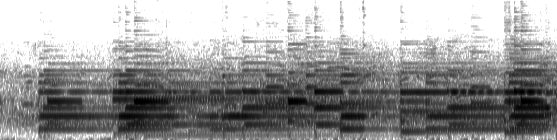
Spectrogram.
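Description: Acoustic guitars strumming chords in a steady rhythm, starting about a third of a second in.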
